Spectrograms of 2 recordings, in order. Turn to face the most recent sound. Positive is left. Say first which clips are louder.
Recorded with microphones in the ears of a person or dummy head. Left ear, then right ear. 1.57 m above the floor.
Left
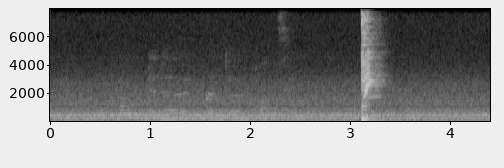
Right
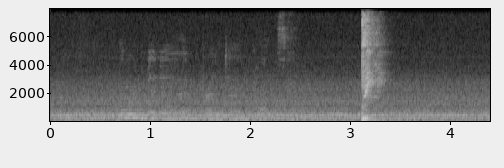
# left 5 dB
turn(degrees=40)  # may be behind; listen again after turning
